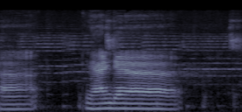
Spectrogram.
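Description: A man's voice: a short voiced sound at the start, then one drawn-out tone held at a steady pitch for about a second.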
